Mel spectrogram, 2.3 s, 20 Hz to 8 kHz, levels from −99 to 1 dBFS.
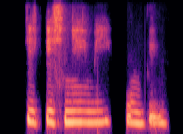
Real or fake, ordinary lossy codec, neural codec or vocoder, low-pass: real; Opus, 32 kbps; none; 7.2 kHz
